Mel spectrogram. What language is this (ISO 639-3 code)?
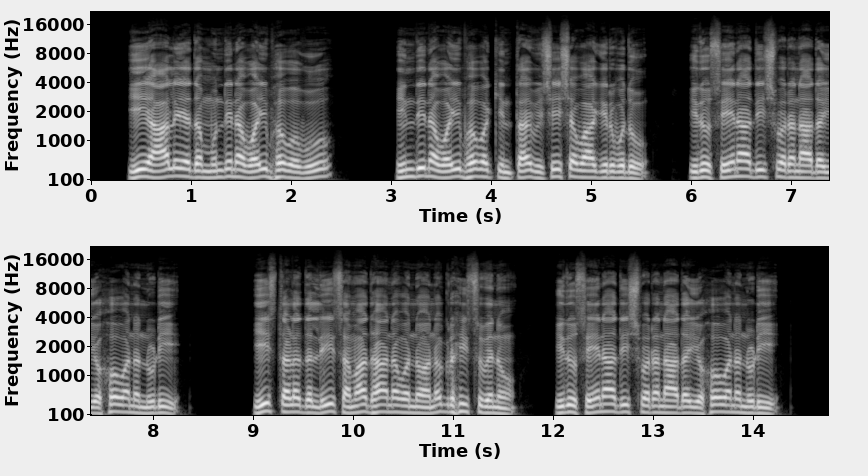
kan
